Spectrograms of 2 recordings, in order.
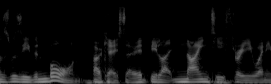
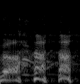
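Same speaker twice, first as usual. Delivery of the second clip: higher, hammed-up caricature laugh; mock French laugh; 8 semitones higher than usual. French listener scoffing at the British presenter, mock French laugh.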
